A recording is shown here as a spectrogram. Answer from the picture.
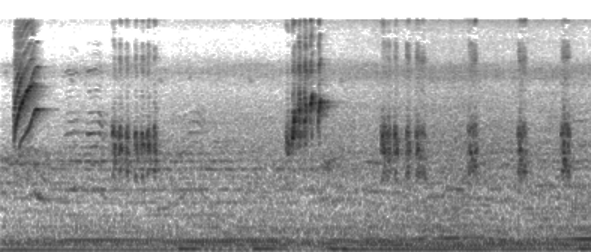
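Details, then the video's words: Cucak ijo, the greater green leafbird, in 'ngerol' song: two sharp rising whistled sweeps and several softer chattering bursts spaced a second or so apart, over a low background hum. "cucak ijo ngerol ngamuk jooss!!!"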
